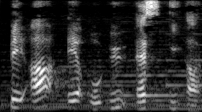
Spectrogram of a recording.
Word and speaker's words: parousia: P-A-R-O-U-S-I-A, comme ça se prononce, parousia.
